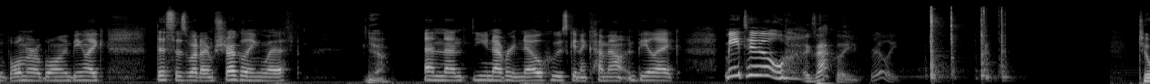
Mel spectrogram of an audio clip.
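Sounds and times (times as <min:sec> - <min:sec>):
speech: 0:00.0 - 0:09.1
cassette tape mechanism clacking, podcast logo effect: 0:09.2 - 0:10.2.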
